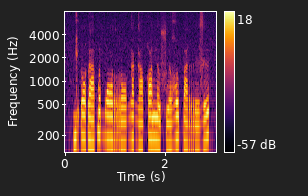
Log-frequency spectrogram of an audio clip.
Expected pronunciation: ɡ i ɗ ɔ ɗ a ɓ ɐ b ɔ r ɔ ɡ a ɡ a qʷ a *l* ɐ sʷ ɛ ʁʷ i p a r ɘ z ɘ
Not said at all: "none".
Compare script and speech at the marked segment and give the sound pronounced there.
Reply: n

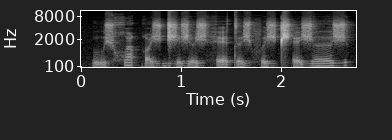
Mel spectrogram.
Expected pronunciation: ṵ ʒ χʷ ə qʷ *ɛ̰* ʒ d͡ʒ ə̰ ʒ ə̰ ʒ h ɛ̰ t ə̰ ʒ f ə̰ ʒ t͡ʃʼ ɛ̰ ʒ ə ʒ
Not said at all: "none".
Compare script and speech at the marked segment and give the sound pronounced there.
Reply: ə̰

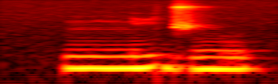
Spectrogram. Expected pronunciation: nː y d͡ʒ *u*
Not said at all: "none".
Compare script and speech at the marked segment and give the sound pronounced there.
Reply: u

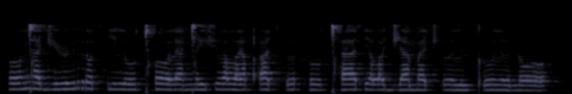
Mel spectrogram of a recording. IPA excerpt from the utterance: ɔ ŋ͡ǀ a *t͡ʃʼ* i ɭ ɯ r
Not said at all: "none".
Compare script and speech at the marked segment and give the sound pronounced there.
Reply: d͡ʒ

